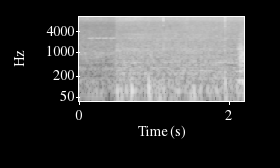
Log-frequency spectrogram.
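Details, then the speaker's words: Carbureted Piaggio Vespa LX scooter after servicing: steady, quiet single-cylinder putter at an idle set near 1,370 rpm (1,400 spec). It had been hard to start with an unstable idle and used 6 L/100 km; now about 3 L/100 km. "tiếng máy xe đã ngủ rất là êm Rất là nhẹ"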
